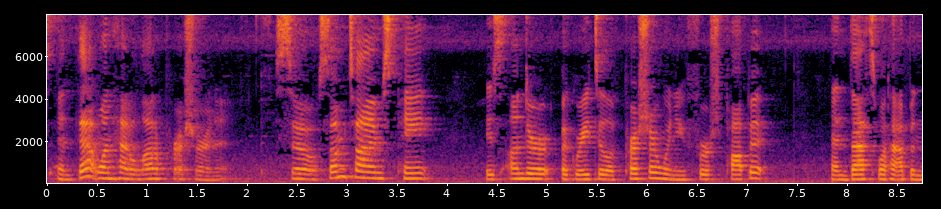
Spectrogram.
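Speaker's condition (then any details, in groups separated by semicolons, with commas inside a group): No condition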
